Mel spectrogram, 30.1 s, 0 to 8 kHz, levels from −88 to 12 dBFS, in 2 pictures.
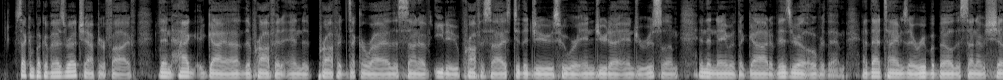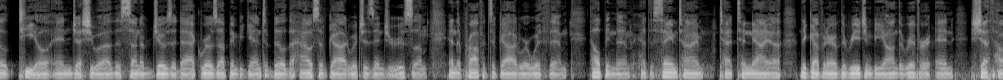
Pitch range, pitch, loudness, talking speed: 80-90 Hz, 85 Hz, -19 LUFS, 180 wpm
